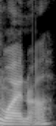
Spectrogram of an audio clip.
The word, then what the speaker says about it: Weinroth: Weinroth? Weinroth.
